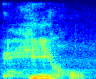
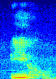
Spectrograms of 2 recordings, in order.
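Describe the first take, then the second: First: The initial h is breathed audibly. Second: The initial h is completely silent. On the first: This is the older pronunciation. "antes se pronunciava" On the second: This is the present-day pronunciation. "ficou mudo, como hijo, né, como é pronunciado hoje"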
